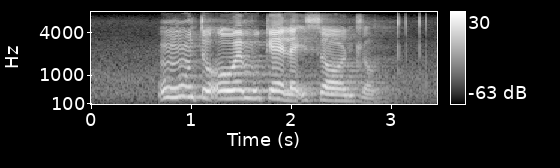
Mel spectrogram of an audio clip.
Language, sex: Zulu, female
